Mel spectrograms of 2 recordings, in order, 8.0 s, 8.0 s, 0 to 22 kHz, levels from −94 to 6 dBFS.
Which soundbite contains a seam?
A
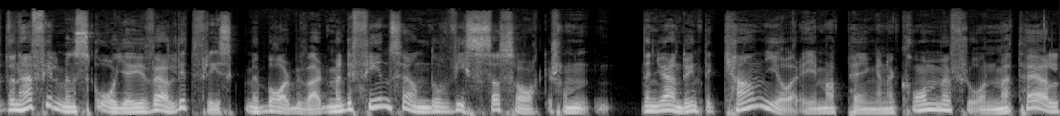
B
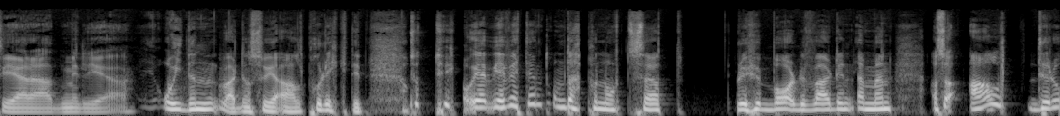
B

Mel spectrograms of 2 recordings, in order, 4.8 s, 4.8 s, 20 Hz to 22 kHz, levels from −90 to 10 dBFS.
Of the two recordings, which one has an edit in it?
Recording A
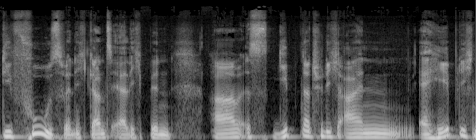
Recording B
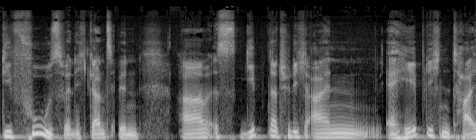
B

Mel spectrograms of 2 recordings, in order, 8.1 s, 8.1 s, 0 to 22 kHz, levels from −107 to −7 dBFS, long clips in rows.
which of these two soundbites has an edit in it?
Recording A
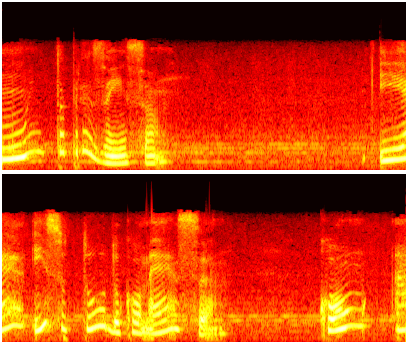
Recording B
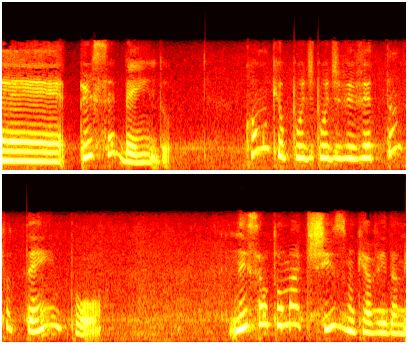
B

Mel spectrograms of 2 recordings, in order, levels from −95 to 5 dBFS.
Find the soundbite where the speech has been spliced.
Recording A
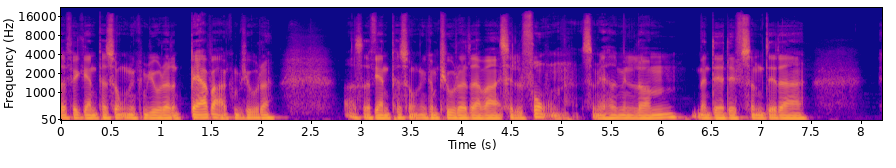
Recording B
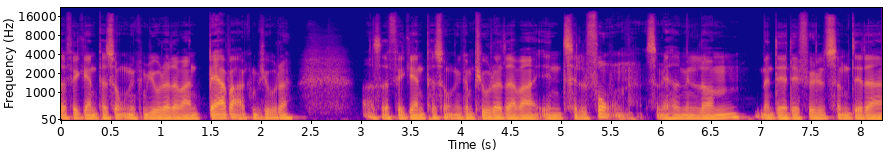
A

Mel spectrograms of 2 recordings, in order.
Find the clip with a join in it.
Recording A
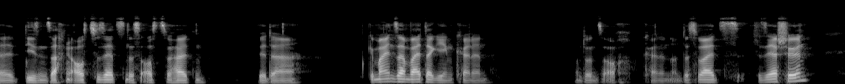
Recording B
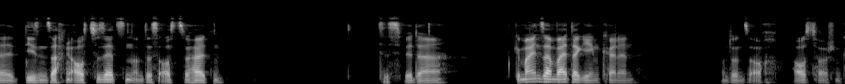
A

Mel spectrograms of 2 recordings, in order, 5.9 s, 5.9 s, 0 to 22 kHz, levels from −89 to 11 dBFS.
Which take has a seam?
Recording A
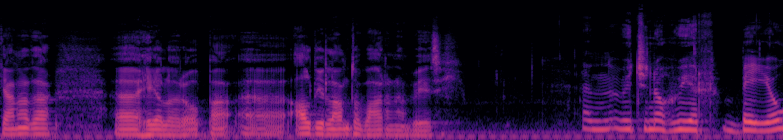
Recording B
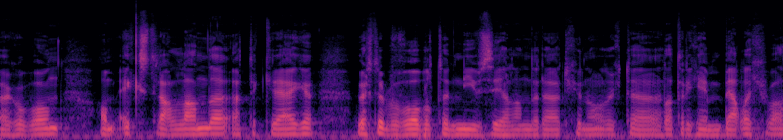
B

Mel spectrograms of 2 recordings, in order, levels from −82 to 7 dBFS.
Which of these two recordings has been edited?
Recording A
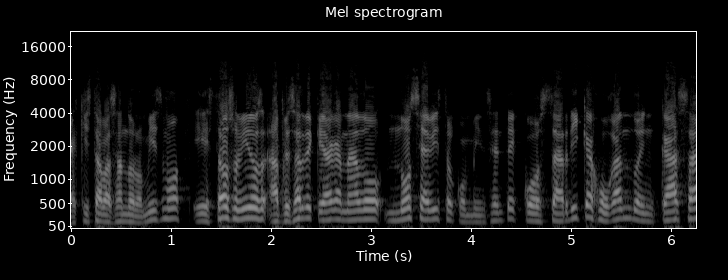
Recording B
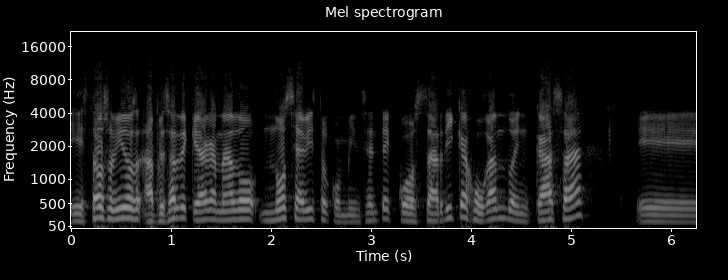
A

